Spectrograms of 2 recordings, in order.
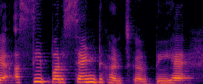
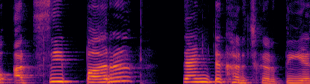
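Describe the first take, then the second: First: Said in the usual way. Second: Slow, deliberate repeat. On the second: Shown as a demonstration. Teacher to students, very slow repeat of अस्सी percent. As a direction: say अस्सी percent खर्च करती है very slowly, each word spaced. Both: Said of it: "एक बार और बोल के देखो".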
